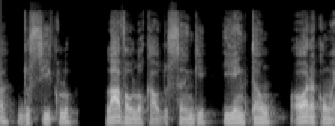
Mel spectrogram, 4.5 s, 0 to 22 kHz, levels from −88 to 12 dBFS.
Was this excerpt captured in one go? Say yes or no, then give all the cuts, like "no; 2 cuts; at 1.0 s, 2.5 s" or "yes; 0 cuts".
yes; 0 cuts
